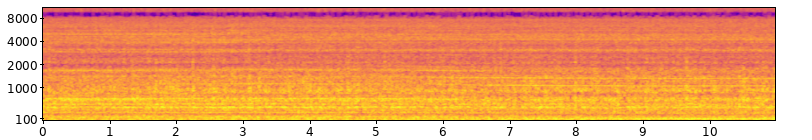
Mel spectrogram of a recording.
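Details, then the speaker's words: 1988 Ford E150 4.9L six-cylinder with a low charging reading on the tester: a steady idle with a low, rough grumble underneath and nothing sharp or rhythmic. The owner suspects the alternator, possibly the water pump. "There we go. She actually sounds pretty good. Hear that little grumble though."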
